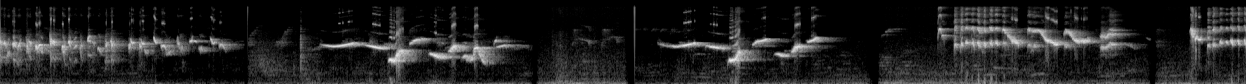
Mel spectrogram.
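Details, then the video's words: Provoked white-rumped shama answering with mimicked song material in short bursts: a quick warble, then twisting whistled phrases separated by pauses of a second or two, ending in a loud, high, jumbled flourish. "PANCINGAN MURAI BATU BIKIN EMOSI JADI NYAUT GACOR BONGKAR MATERI ISIAN | SHAMA BIRD"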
